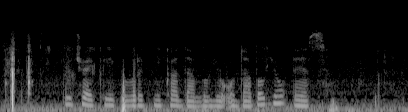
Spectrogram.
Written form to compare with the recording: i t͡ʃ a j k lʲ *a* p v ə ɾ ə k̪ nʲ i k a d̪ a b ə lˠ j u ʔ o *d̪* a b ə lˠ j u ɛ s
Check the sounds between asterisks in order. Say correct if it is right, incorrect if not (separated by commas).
incorrect, correct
